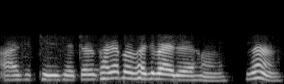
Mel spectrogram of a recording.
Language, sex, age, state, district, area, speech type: Maithili, female, 30-45, Bihar, Begusarai, rural, conversation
